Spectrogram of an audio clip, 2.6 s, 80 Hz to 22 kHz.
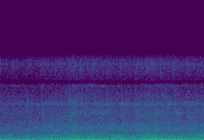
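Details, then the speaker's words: Revived abandoned small-block Chevy V8 in a Nova, needing tune-up and new plugs, 30 lb oil pressure at idle: deep burble with uneven, loping beat that never settles; rough idle. "she a still needs some work uh I definitely need to do the tuneup on it get new plugs and stuff in it but it's iding"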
